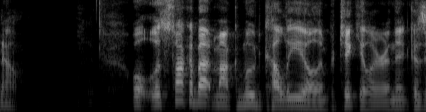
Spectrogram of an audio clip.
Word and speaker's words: Mahmoud Khalil: Mohammed Khalil, is that how you say it? Either way. Well, it's yes, Mahmoud. 20 million. It's Mahmoud Khalil.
